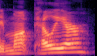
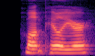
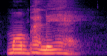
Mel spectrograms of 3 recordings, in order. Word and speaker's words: Montpelier: It was a bank in, I want to say this the French way, but I have a feeling they don't pronounce it that way. I'm going to go with what they probably say, Montpelier.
